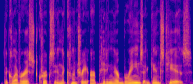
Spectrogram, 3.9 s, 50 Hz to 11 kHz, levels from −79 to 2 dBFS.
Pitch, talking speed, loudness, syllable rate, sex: 110 Hz, 185 wpm, -18 LUFS, 4.9 syllables/s, male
